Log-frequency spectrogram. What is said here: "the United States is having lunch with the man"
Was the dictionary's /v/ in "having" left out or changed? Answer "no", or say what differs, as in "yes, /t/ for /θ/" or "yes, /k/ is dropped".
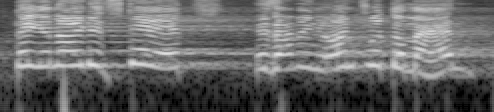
no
